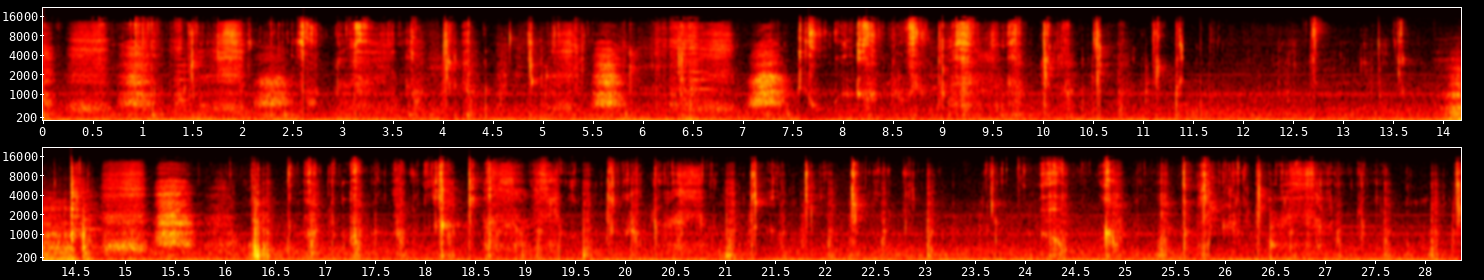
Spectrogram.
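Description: Close-miked mouth sounds of someone eating cheesy spicy Buldak noodles: steady wet chewing with many short smacks and clicks.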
